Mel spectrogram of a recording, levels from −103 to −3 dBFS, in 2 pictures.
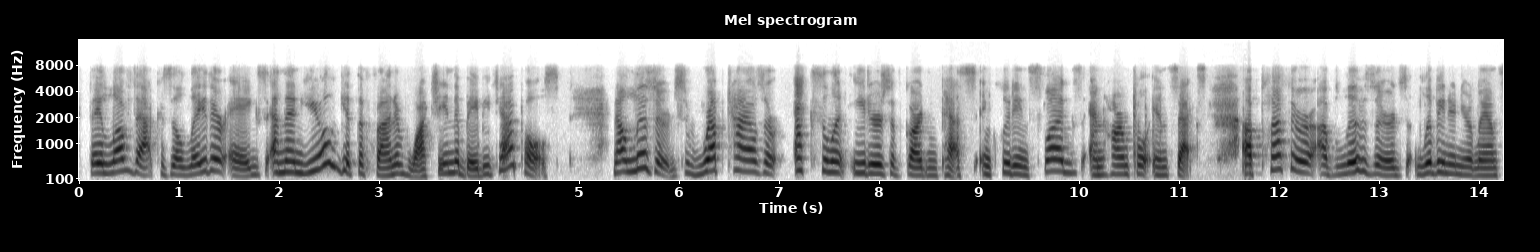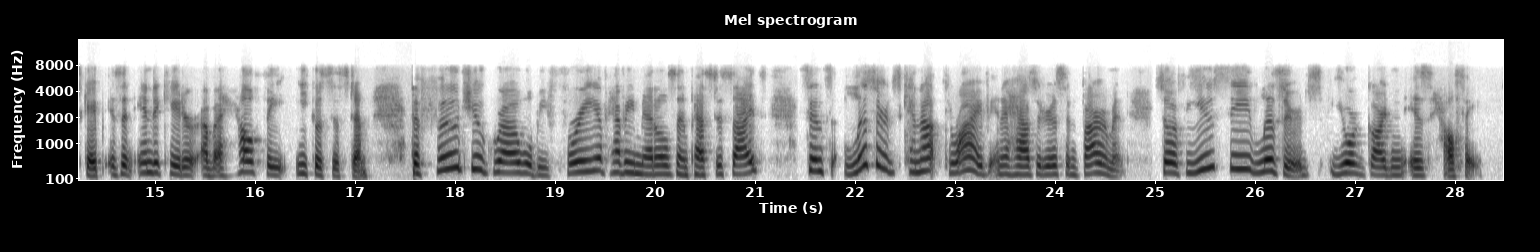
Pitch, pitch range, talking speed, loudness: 250 Hz, 215-295 Hz, 160 wpm, -22 LUFS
